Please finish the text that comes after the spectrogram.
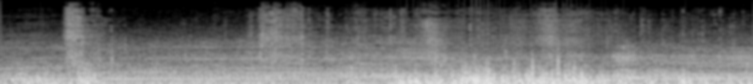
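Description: Motorcycle noise drifting in from outdoors, a steady rumbling drone that swells louder toward the middle and end, with occasional wind buffeting over it.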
